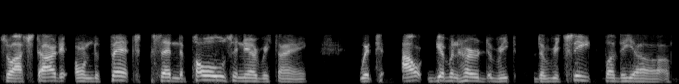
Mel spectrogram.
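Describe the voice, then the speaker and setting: A man testifying to a judge over a muffled phone line, speaking haltingly and repeating his words. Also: on the high side, dry recording. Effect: muffled, tinny phone line. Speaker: party in a court hearing. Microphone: telephone. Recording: dry narrow phone-line sound.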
